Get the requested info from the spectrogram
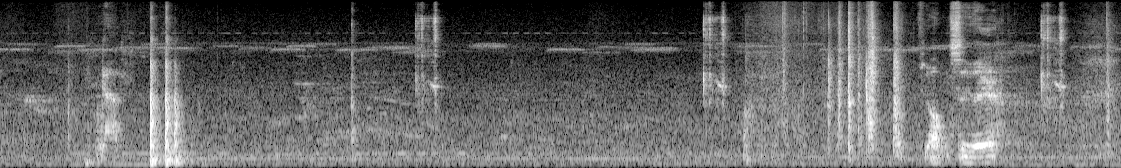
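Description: Smartphone camera shutter clicks and light handling knocks as photos are taken. A few are scattered through the first half, then a quick run of them comes near the end.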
